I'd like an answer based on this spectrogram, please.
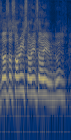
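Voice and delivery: high, loud mock pleading, fading at the end; hammed-up begging for mercy; begging to Moses. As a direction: grovel to Moses, exaggerated. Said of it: "and then".

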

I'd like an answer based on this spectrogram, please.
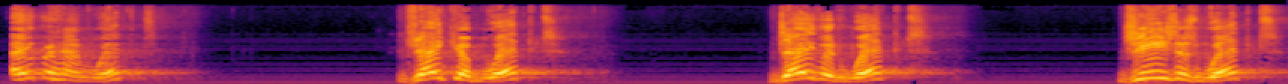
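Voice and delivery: slow, loud roll call with pauses; emphatic preaching. Real, not acted. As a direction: hammer each name out on its own. Preaches a list of names.

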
